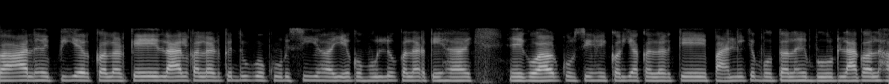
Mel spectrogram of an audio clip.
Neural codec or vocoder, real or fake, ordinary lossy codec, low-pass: codec, 16 kHz, 2 kbps, FunCodec, trained on Chinese and English, 25 frames a second; fake; none; 5.4 kHz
